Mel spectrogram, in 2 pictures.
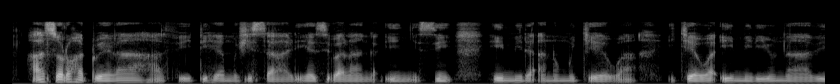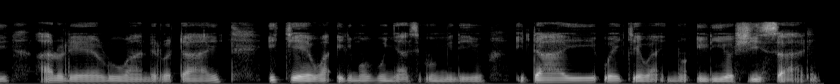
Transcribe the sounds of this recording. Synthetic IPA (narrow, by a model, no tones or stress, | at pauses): haso̞lʔo̞xatwe̞laxa̰fitiɦe̞muʃisalḭhesiβalaːŋɡaʔiɲisihimilḛʔano̞muce̞wa̰ice̞waʔimilijunaβiha̰loleluwaːndḛlwotajiice̞waʔilimoβuɲasiβumilijuitajiwʔe̞ce̞wa̰ino̞̰ʔilijo̞ʃisa̰li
